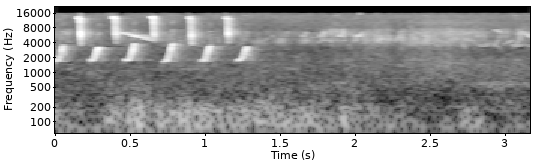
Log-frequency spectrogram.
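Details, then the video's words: At the Horsmeertjes on Texel, a common nightingale gives six loud, evenly spaced rising whistled notes in just over a second, then fainter twittering over a strong low rumble. "Nachtegaal aan de Horsmeertjes op Texel"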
